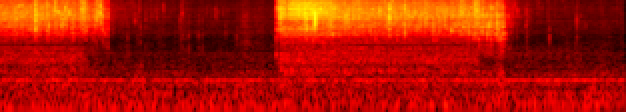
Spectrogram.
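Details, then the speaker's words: LG front-loader washer with no-fill complaint, inlet valve energized for testing: strong, steady hiss of rushing water that starts and stops cleanly. This valve flows normally, unlike the weak one. "now look at the flow of water see that that's a good valve working good very strong"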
